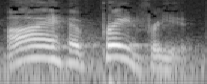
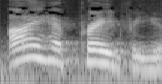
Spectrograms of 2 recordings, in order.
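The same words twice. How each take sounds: First: "prayed" punched, "I" left light; stress on prayed. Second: "I" leaned on, the rest falling away; stress on I. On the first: Preacher reading Jesus' words to Peter, stress on "prayed". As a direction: hit the word "prayed". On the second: Preacher reading Jesus' words to Peter, stress on "I". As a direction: hit the word "I" as the one who prays. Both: Shown as a demonstration. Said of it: "It's emphatic here in the Greek".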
